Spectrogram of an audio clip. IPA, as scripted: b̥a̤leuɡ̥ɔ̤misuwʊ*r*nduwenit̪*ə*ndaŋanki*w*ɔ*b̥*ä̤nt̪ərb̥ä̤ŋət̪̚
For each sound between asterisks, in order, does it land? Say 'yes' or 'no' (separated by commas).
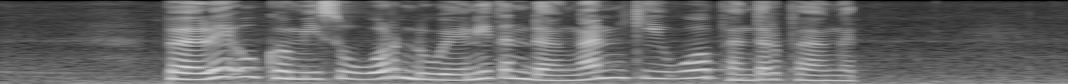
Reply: yes, yes, yes, yes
